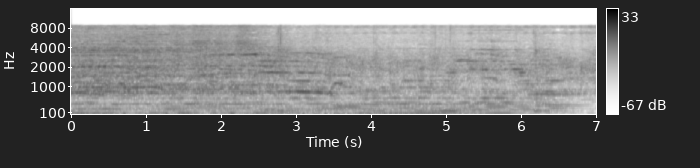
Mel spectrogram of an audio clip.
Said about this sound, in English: Somebody scream! Scream!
